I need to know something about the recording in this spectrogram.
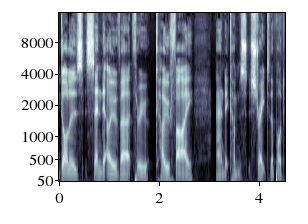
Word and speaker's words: Ko-fi: I think it's Ko-Fi. Because the game with it is, well, you can buy me a coffee, but it's spelled Ko-Fi, which is a play on lo-fi, so it's kind of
